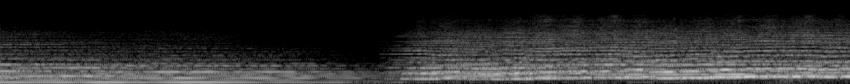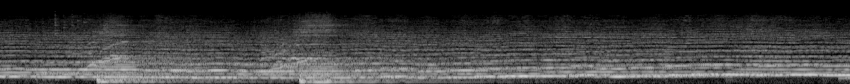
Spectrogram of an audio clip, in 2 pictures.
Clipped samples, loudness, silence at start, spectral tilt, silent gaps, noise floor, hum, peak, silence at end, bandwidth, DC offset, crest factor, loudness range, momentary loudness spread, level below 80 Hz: under 0.1%; -22 LUFS; 0 s; -6 dB/octave; none; -43 dBFS; none; -4 dBFS; 0 s; 12 kHz; under 0.1%; 16 dB; 9 LU; 11 LU; -60 dBFS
